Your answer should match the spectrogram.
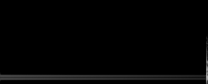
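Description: A faint, soft sustained tone of a few pure pitches, fading slowly.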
